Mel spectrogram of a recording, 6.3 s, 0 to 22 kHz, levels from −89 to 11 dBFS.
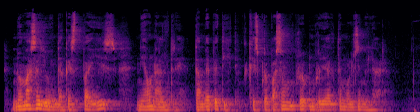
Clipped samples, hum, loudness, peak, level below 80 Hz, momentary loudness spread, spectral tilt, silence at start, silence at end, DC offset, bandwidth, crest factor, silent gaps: under 0.1%; none; -29 LUFS; -12 dBFS; -54 dBFS; 12 LU; -5.5 dB/octave; 0.15 s; 0.05 s; under 0.1%; 14.5 kHz; 18 dB; none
